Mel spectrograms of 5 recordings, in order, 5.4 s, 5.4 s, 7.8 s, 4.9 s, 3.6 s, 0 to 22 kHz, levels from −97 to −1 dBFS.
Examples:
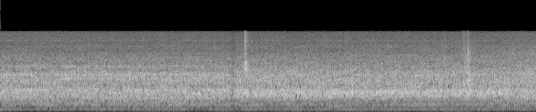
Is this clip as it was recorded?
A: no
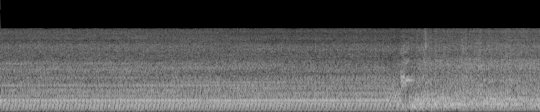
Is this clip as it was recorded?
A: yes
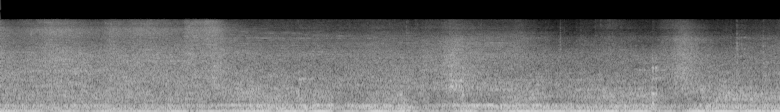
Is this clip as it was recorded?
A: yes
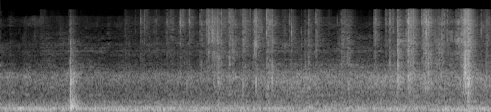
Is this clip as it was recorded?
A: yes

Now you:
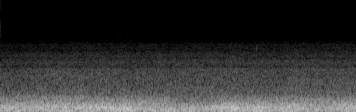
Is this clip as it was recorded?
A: yes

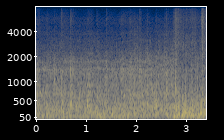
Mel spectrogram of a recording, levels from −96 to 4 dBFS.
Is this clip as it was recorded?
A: no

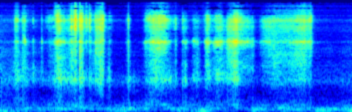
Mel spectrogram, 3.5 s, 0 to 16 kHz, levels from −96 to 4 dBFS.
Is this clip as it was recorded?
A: no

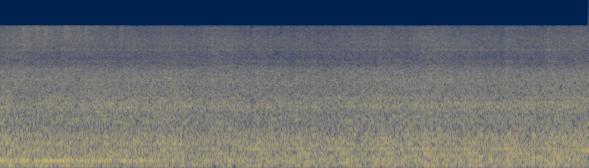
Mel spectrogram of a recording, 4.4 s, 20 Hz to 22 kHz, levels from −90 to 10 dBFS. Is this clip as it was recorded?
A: yes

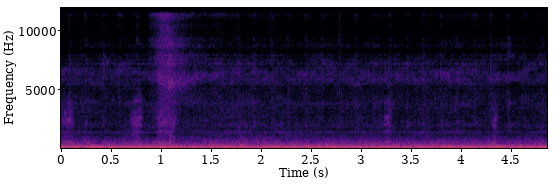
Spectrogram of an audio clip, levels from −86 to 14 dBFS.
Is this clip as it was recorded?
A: no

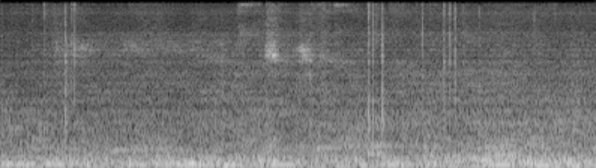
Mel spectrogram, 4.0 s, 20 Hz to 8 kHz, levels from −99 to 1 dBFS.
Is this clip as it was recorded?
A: no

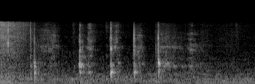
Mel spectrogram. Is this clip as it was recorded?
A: no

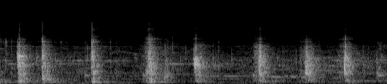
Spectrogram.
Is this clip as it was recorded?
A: no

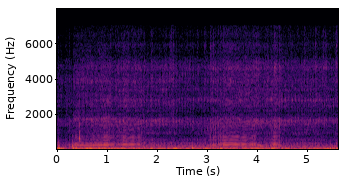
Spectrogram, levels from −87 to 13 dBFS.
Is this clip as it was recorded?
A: yes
